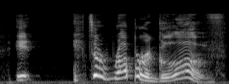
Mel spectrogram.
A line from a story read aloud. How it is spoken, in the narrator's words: Alex exclaimed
